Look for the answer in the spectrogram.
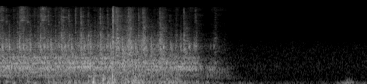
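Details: Sears Suburban SS12 garden tractor, believed 1970, after new carburetor float, with gas and spark: rapid even chugging for two seconds then stops; cranks but doesn't catch yet.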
